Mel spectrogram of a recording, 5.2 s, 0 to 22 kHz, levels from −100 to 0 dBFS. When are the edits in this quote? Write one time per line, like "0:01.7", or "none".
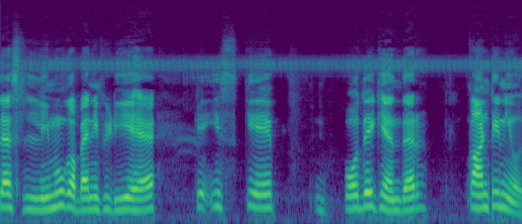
none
